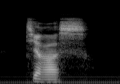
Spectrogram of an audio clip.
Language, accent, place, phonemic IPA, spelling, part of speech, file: French, France, Lyon, /ti.ʁas/, tirasse, verb, LL-Q150 (fra)-tirasse.wav
- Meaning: first-person singular imperfect subjunctive of tirer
